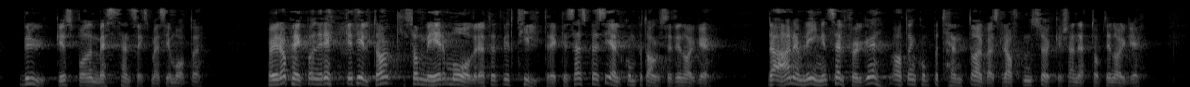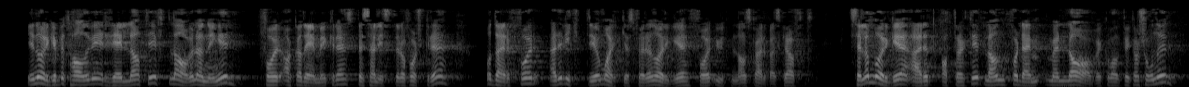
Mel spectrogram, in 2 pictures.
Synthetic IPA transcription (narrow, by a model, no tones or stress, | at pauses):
bɾʉːkəspʰɔd̪ɛnmɛst̪hɛnsɪkt̪smɛsɪəmoːt̪ə | hœʏəɾɑːpʰeːɡ̚pɔɛnɾɛkːət̪ʰɪlt̪ɑːksɔmːeːɾmoːlɾɛt̪ːət̪ʋɪlt̪ʰɪlt̪ʰɾɛkːəsæɪspɛsɪɛlt̪̚kʊmpət̪ʰɑŋsət̪ɪnɔɾɡə | d̪ɛæɳɛmlɪɪŋːənsɛlfœlɡəɑt̪̚d̪ɛnkʰʊmpət̪ʰɛnt̪əɑɾbæɪskʰɾɑft̪nsøːkəʂæɪnɛt̪ːɔp̚t̪ɪnɔɾɡə | ɪnɔɾɡəbət̪ʰɑːləɾʋɪɾɛlɑt̪ʰiːft̪lɑːʋəlœnːɪŋəɾ | fɔɾɑkɑd̪eːmɪkəɾəspɛsɪɑlɪst̪əɾɔfɔʂkəɾə | ɔd̪æɾfɔɾæɖɛʋɪkt̪ɪɔmɑɾkəd̪sføːɾənɔɾɡəfɔɾʉːt̪n̩lɑnskɑ̰ɾbæɪskʰɾɑft̪ | sɛlːɔmnɔɾɡəʔæɾɛt̪ɑt̪ɾɑkt̪iːft̪lɑnːfɔɖɛmːɛlɑːʋəkʰʋɑlɪfɪkɑʂuːnəɾ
